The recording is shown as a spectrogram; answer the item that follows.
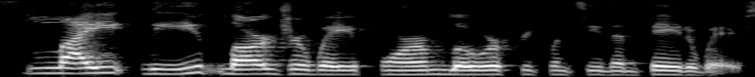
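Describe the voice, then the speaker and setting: A woman's fairly low-pitched voice. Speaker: professor presenting on sleep and brain injury. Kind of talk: lecture. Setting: webinar presentation. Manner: loud.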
